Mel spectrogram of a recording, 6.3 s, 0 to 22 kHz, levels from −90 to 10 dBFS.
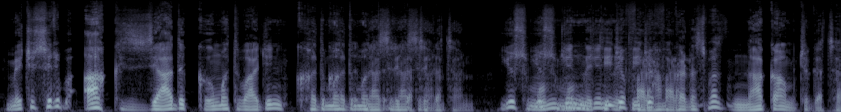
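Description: From 2.48 to 5.12 s, a doubled audio track. A quieter copy lags roughly a fifth of a second, likely from a second capture path.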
